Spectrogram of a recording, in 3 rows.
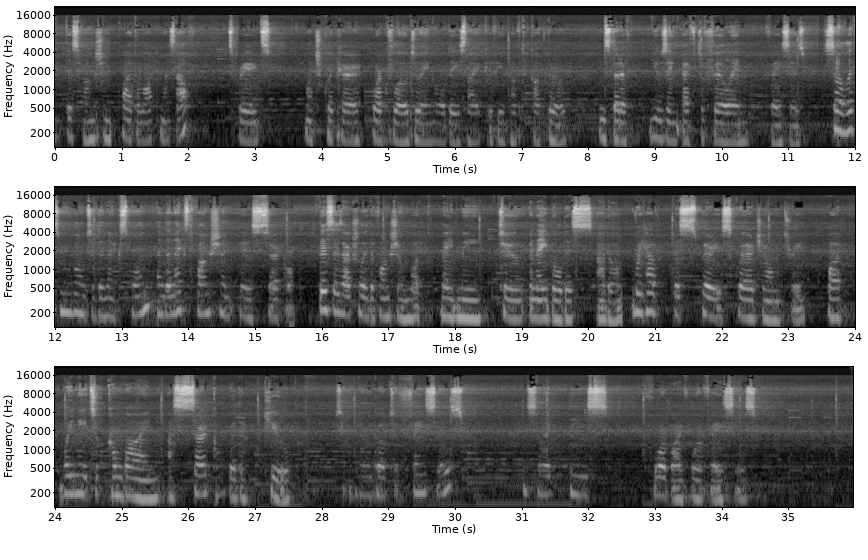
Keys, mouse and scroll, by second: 1.6 click, 2.3-2.7 scroll down 1, 2.7 right click, 3.3 scroll down 2, 3.4-4.3 shift+middle drag, 4.3 scroll up 2, 4.6-6.0 shift+middle drag, 10.5 click, 10.8-11.2 scroll down 2, 11.2-12.5 shift+middle drag, 12.5 click, 13.5-14.6 shift+middle drag, 20.5-21.6 middle drag, 27.7 KP_7, 27.9-29.5 drag.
